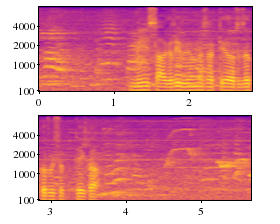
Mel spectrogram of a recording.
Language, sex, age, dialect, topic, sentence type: Marathi, male, 18-24, Standard Marathi, banking, question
